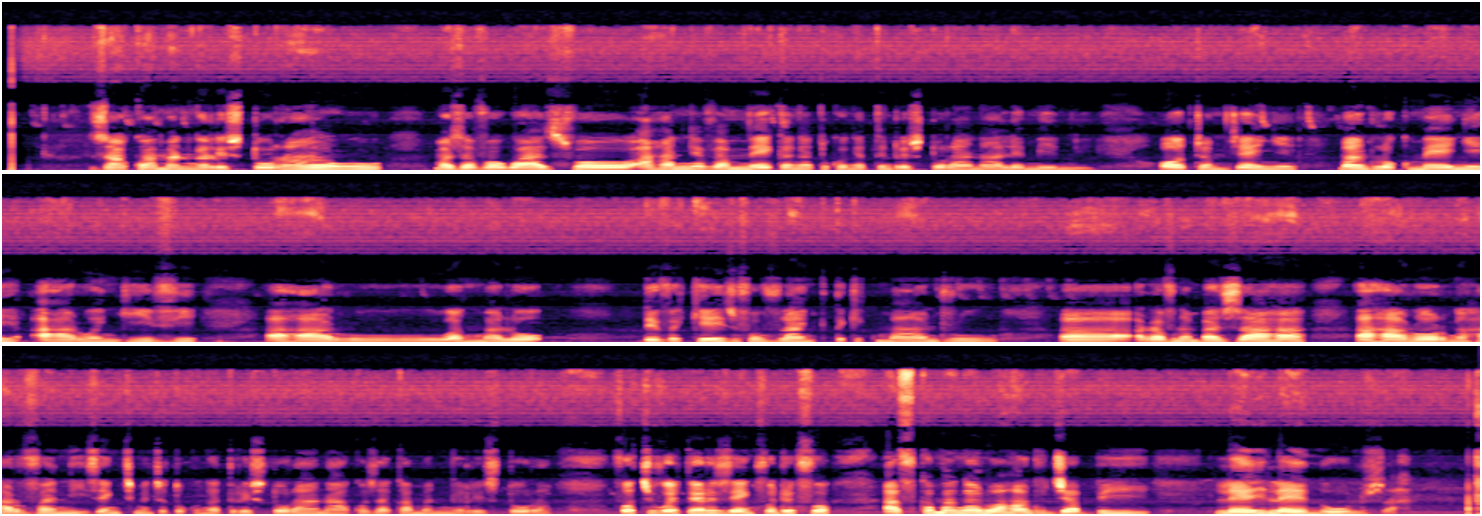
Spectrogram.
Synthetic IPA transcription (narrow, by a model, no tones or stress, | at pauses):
zakwamanaŋəɾest̪oɾãu | mazavawazifaa̰ɦaniɲavaminekaŋat̪ukaŋat̪inrest̪oɾãnalameni | oaʈ͡ʂaminzeɲi | maɳɖ͡ʐulokumeɲiaɦaɾuaŋɡivi | aɦaɾuaŋimalo | d̪evakeizifanvulaŋiki̥t̪ekekimaɳɖ͡ʐu | ravunambazaɦə | aɦaɾoɾaŋaɦaɾuvanizeɲit͡siment͡ʃat̪okaŋɡat̪irest̪oɾãnakazakamaniŋərest̪oɾãfat͡sivoat̪eɾizeaŋifaɳɖ͡ʐeki̥fa | afḁkəmaŋanuaɦaɳɖ͡ʐud͡ʒiabi | lelenoluza̰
